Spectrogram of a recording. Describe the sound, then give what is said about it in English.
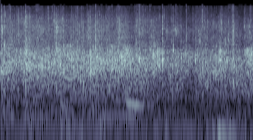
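Applause from an audience welcoming a preacher: dense, steady hand clapping that fills the whole stretch at an even, fairly loud level without a break. “Let's give him a big hand as he comes tonight and preaches to us.”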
